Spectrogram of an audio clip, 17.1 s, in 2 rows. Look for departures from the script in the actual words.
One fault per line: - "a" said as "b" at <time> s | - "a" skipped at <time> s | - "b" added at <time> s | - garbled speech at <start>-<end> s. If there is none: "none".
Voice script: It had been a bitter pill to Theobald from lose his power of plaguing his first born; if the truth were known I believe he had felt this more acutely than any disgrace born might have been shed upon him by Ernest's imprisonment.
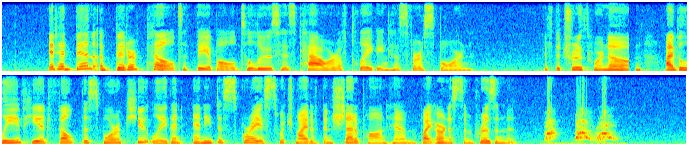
- "from" said as "to" at 3.0 s
- "born" said as "which" at 12.0 s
